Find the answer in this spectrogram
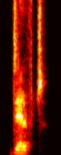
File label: "delft", Indian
